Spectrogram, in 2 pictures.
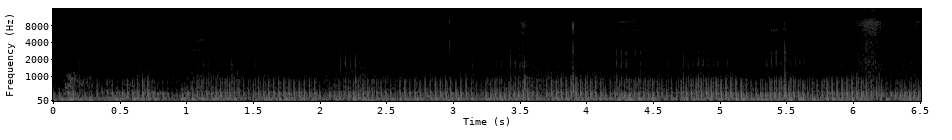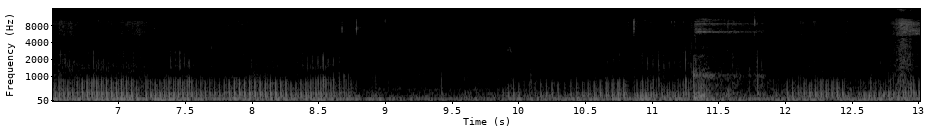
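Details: Gyeouri, a Munchkin Kilt cat, purrs while kneading a tired person, a continuous low rhythmic rumble close to the microphone, dipping briefly before resuming, with soft rustles.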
